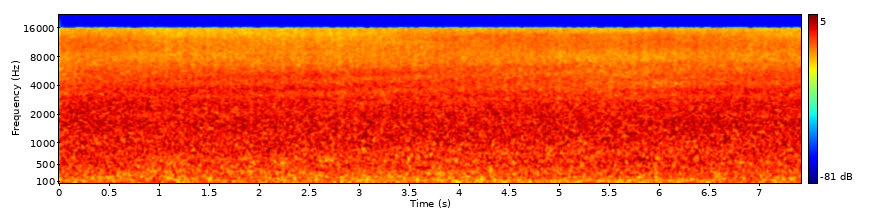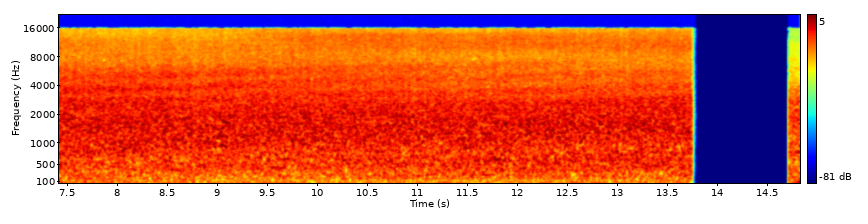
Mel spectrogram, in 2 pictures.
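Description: Water pours steadily down a wall into a pool with a loud rushing roar.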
